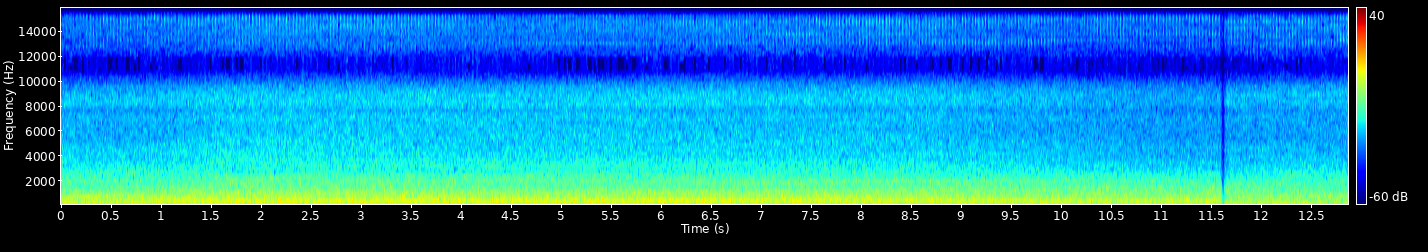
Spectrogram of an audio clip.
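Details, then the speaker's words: 1991 Toyota pickup 22RE four-cylinder running after spark plug wire replacement (a cracked wire was found): steady, even, smooth idle with no stumble; runs really well. ">> All jokes aside, well, it runs and it works really well."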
